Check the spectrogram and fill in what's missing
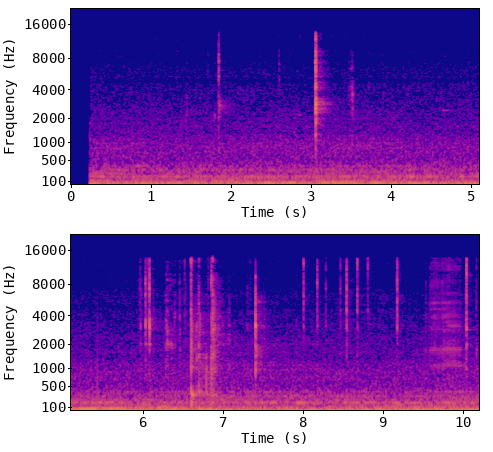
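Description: A utility knife blade shaves and scrapes the outer layer off a palm-sized, red, translucent solid bar of soap held in one hand, exposing the pink inside. Short, sharp, bright scraping clicks come at irregular intervals over a steady low rumble. The cuts sound crisp and dry, with almost no ring.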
